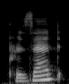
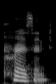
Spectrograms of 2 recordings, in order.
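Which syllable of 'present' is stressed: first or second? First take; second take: second; first. First: The stress is on the second syllable. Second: The stress is on the first syllable. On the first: The speaker calls it right. "we say present" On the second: The speaker calls it wrong. "not present"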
